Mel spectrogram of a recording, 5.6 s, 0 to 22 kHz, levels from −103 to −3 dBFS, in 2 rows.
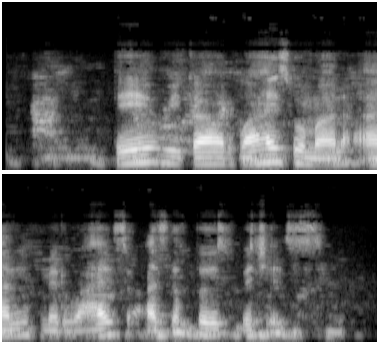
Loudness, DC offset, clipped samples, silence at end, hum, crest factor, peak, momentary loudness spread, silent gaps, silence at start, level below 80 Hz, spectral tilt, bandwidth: -21 LUFS; under 0.1%; under 0.1%; 0.25 s; none; 18 dB; -4 dBFS; 18 LU; none; 0.25 s; -66 dBFS; -5.5 dB/octave; 9.2 kHz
